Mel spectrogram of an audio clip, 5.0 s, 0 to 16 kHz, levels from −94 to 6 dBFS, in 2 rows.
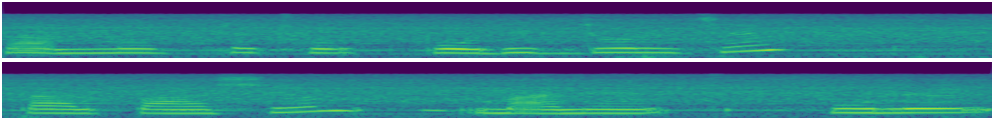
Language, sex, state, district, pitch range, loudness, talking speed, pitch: Bengali, female, West Bengal, Jalpaiguri, 230-260 Hz, -19 LUFS, 110 wpm, 245 Hz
